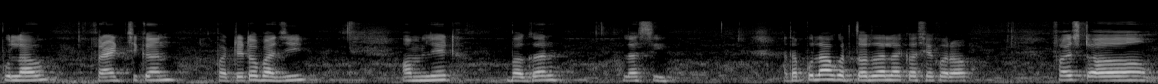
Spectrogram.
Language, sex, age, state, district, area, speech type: Goan Konkani, male, 18-30, Goa, Tiswadi, rural, spontaneous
